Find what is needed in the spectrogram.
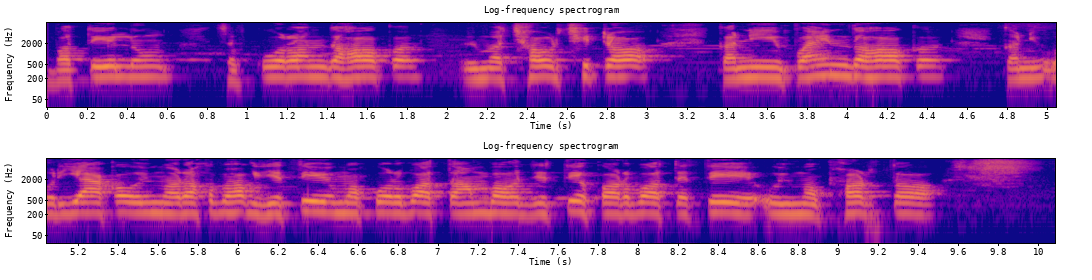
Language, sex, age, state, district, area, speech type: Maithili, female, 45-60, Bihar, Darbhanga, rural, spontaneous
